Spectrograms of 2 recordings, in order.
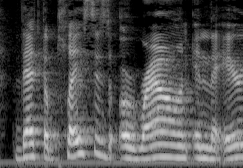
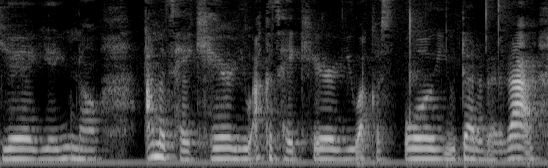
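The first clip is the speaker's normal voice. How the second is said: smooth talk; 2 semitones lower, 8 dB quieter than usual. Retold or imitated. Juvie sweet-talking her in car.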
